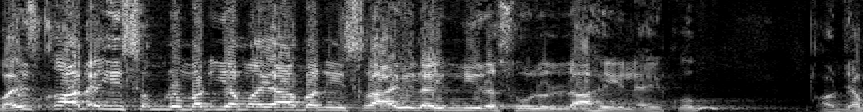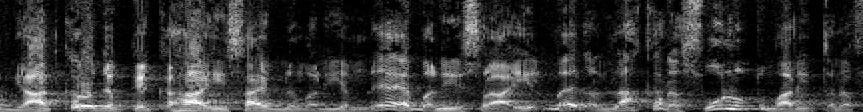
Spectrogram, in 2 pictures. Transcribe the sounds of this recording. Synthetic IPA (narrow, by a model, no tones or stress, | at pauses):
ʋɐɪsqaːneiːsaɪbnomɐɾjəmajaːbɐniɪsɾaːiːlɐɪnːiːɾɐsuːlʊlːaːɦɪlɛːɦkʊm | ɔ̰ːɾd͡ʒɐbja̰ːd̪̚kɐɾod͡ʒɐb̚kekɐɦaiːsaɪbnemɐɾjəmneɛːbɐniɪsɾa̰ːḭːlmɛ̃ːɐ̰lːaːɦkaɾɐsuːlɦũt̪ʊmaːɾit̪ɐɾəf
